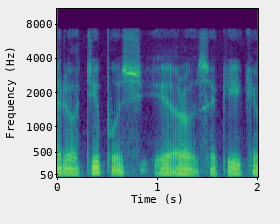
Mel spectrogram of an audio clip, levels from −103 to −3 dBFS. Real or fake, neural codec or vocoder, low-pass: real; none; 7.2 kHz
